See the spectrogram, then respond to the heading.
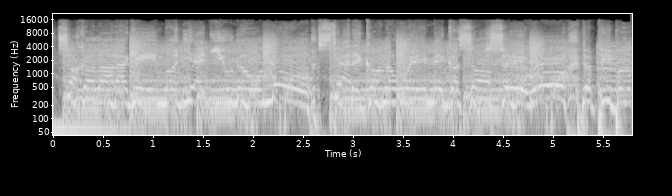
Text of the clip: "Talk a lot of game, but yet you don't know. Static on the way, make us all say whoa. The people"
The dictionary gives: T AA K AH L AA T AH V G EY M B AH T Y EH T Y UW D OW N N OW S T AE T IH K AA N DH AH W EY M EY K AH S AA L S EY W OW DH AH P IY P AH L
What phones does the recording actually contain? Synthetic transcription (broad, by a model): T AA K AH L AA T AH G EY M B AH T Y EH T Y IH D OW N N OW S T AE T IH K N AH W EY M EY K AH S AA L S EY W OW DH AH P IY P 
